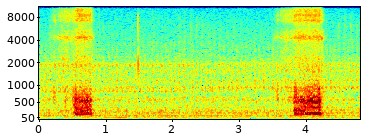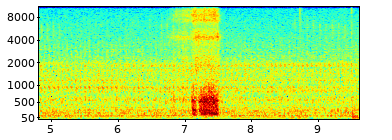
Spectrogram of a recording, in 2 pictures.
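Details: Dog asleep and snoring, three husky breathy snores spaced about three seconds apart with near silence between them.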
